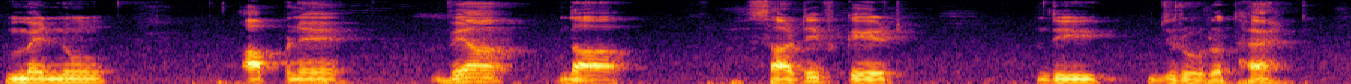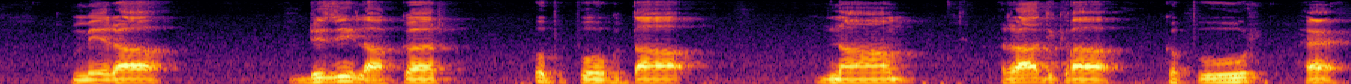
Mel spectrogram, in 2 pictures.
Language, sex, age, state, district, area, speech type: Punjabi, male, 60+, Punjab, Fazilka, rural, read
